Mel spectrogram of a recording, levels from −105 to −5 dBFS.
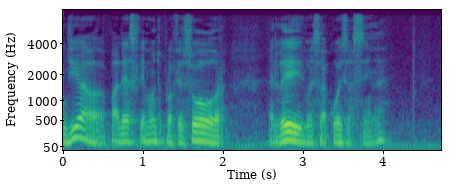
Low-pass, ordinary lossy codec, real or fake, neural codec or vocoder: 7.2 kHz; none; fake; codec, 16 kHz, 4 kbps, FunCodec, trained on Chinese and English, 50 frames a second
